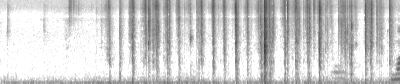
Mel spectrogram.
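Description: A deck of astrology cards being shuffled by hand. It starts quietly, then comes a run of sharp, irregular card clicks and snaps, several a second, loudest a little past five seconds in.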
